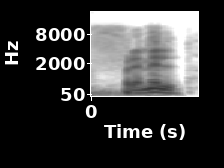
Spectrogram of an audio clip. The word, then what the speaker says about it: Fresnel: se llamó Agustín Vázquez Fresnel, que realmente se pronuncia Fresnel.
